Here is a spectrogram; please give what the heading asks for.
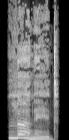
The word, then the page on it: learned: British English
